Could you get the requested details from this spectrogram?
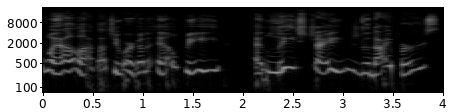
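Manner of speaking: trembling, wavering tone. Retelling what Shanice says when upset; imitating Shanice's shaky voice. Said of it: "that voice was shaking".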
